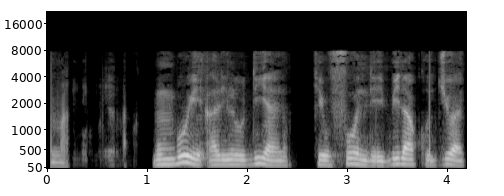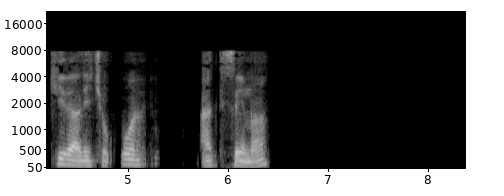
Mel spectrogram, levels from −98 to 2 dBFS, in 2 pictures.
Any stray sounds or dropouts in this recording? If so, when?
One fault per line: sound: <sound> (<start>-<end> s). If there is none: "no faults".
no faults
